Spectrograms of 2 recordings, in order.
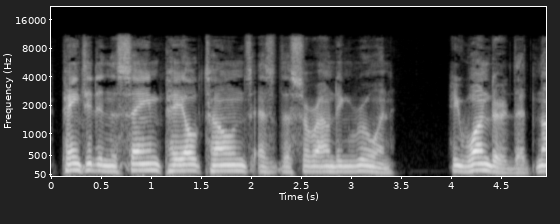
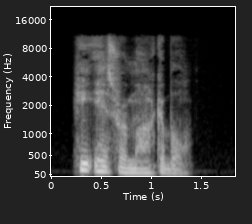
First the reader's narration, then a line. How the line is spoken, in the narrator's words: Esmanet murmured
